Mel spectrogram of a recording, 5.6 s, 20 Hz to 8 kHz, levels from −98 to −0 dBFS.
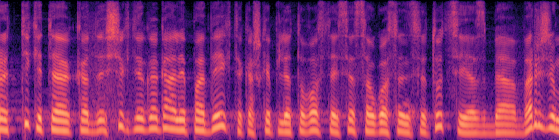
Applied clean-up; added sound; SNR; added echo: none; none; none; none.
